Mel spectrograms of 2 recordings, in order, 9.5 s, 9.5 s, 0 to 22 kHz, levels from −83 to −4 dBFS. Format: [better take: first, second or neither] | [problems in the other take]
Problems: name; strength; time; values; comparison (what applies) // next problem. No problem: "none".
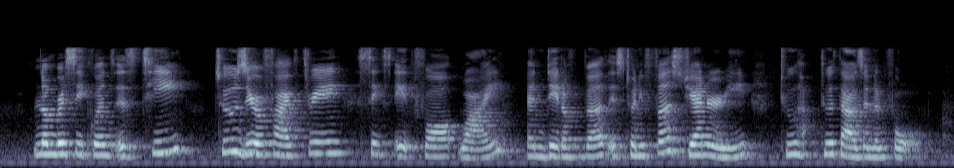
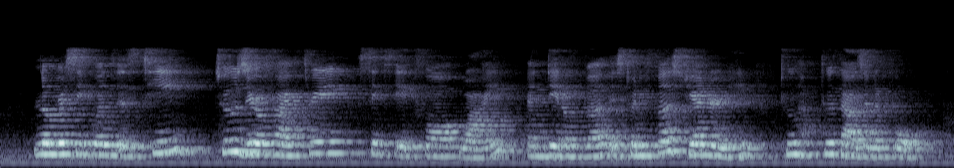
first | room echo; dies away in 1 s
